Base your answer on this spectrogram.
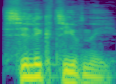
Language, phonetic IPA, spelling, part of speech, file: Russian, [sʲɪlʲɪkˈtʲivnɨj], селективный, adjective, Ru-селективный.ogg
- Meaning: selective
